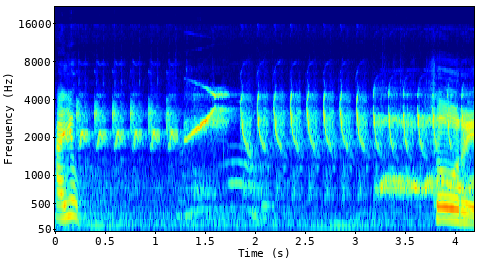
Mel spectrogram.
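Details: Long chatter (ngekek panjang) from a lovebird: evenly spaced sharp chirps at about four to five per second, broken by one rising whistle, then ending in a dense, scratchy burst of chatter.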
